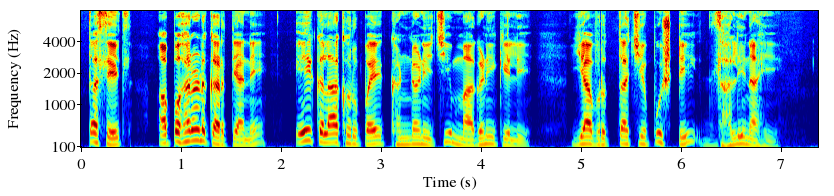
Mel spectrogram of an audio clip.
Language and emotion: Marathi, neutral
